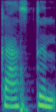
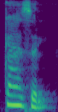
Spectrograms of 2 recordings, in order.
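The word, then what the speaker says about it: castle: இதை வந்து நிறையா பேர் மிஸ்ப்ரொனவுன்ஸ் பண்ணுவாங்க, லைக் கேஸ்டில் அப்படி சொல்லுவாங்க. அப்படி சொல்லக்கூடாது, கேசில். கேசில் அப்படின்னா கோட்டை அப்படின்னு அர்த்தம்.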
